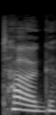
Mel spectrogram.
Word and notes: tug: American English

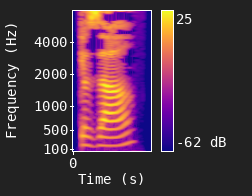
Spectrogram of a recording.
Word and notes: ghazal: British English

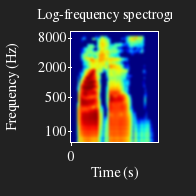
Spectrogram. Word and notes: washes: British English

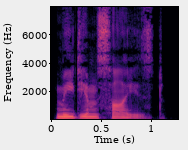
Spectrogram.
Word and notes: medium-sized: British English

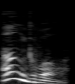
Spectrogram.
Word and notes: ungual: British English

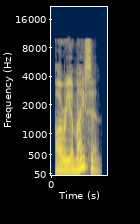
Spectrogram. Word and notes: aureomycin: British English

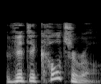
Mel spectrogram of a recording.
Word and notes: viticultural: British English

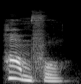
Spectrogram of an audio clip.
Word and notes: harmful: British English

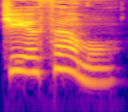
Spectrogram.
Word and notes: geothermal: British English

